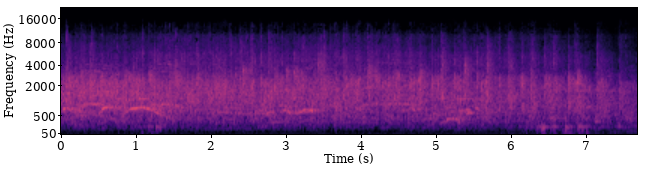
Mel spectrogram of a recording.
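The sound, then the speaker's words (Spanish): Applause from a church audience during a sermon: dense, steady clapping that holds at a strong level for the whole stretch, with raised voices mixed in and a slight easing toward the end. “Y puede aplaudir, aplaude.”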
